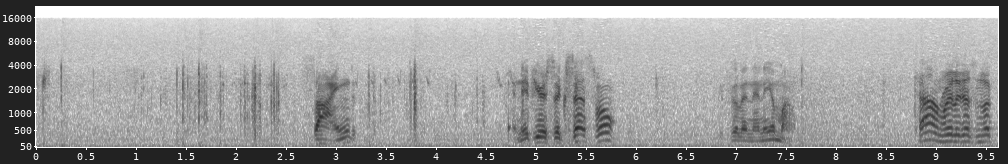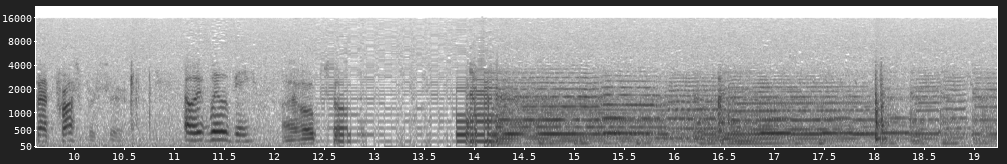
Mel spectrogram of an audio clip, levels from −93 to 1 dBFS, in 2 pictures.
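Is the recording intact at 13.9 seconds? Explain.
No. From 12.40 to 14.24 s there's robotic sound from repeated short buffers, likely audio arriving too seldom. Repeating roughly 5 ms segments imposes a rigid 188 Hz metallic buzz that replaces most of the real sound. A waveform shows identical short cycles, and a spectrogram shows an evenly spaced harmonic comb.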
